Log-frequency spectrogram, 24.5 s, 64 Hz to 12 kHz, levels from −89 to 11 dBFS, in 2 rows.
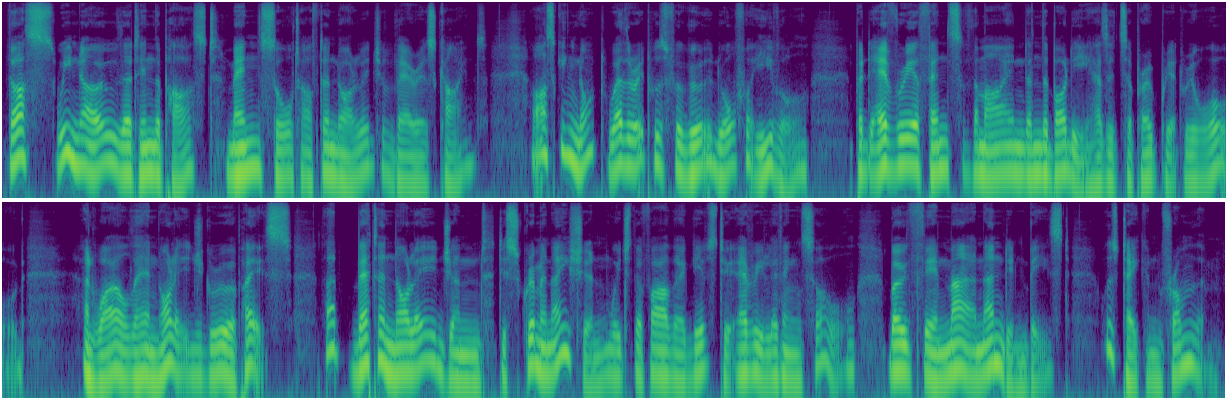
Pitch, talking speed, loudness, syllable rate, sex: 125 Hz, 160 wpm, -17 LUFS, 4.6 syllables/s, male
